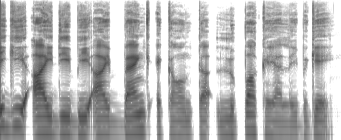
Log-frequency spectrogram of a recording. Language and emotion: Manipuri, neutral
